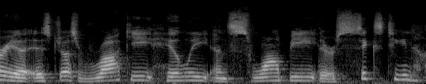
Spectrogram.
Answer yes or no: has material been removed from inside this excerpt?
yes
